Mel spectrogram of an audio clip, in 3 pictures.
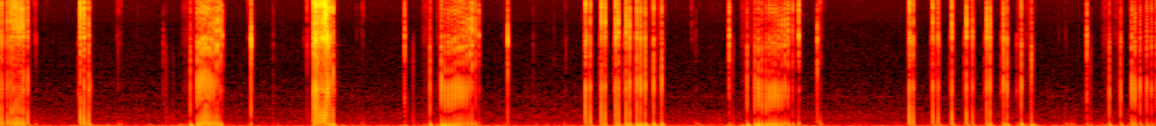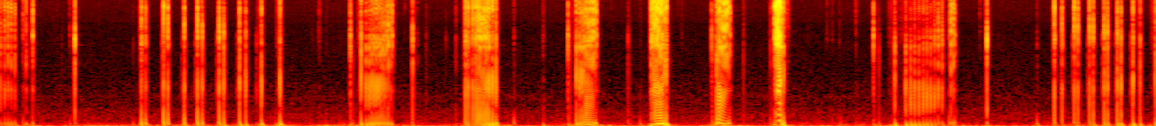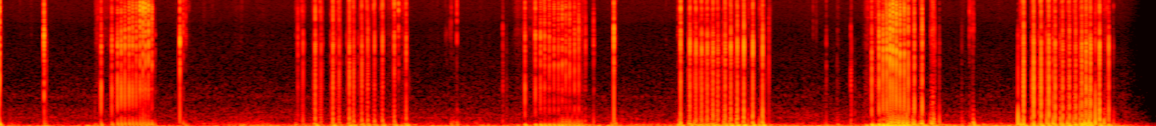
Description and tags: pentax me - f-stop
Adjusting the f-stop of a Pentax ME SLR camera.
camera, camera-click, click, f-stop, manual, pentax, pentax-me, photo, photography, picture, shutter, slr-camera, taking-picture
